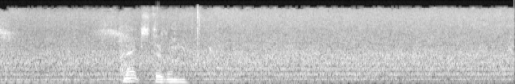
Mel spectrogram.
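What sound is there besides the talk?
Buckfast honey bees buzzing at hive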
